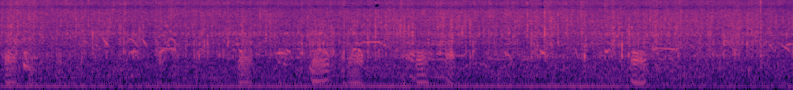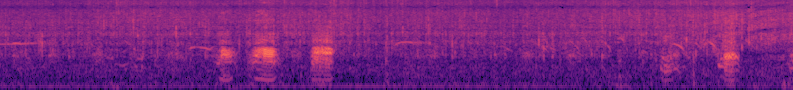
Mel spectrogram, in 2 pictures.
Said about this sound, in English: Nice sunny day. Ducks are out. Say hello to Audio Mode ducks.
